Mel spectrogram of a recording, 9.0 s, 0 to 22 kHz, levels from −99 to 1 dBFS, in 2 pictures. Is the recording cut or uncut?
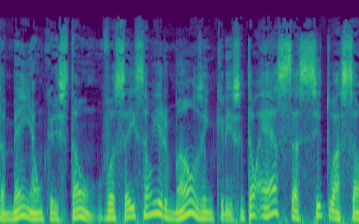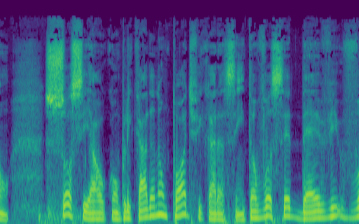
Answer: uncut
